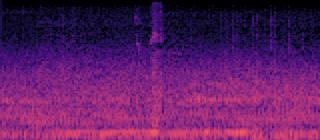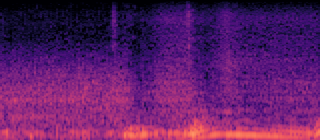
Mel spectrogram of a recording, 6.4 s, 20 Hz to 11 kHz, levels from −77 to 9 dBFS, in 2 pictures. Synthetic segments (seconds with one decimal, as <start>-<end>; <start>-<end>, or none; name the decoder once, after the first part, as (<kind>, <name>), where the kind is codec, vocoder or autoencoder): 3.3-4.6 (vocoder, WaveNeXt)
